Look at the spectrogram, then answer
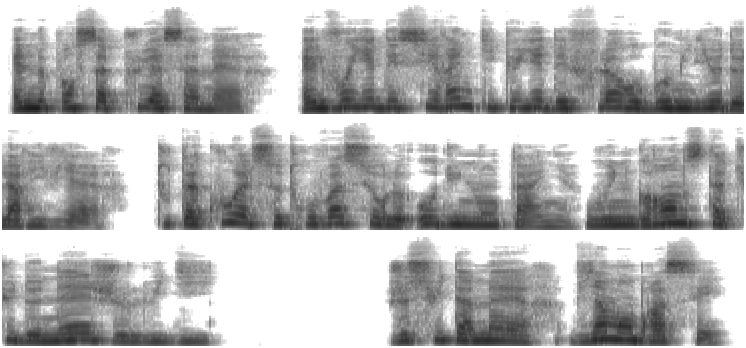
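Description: A woman narrating a storybook in a calm, measured reading. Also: mid-range voice.

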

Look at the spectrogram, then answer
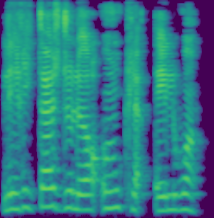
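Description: A woman reading a classic novel aloud as an audiobook, with measured, clear storytelling. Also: medium pitch, steady tone, darkish tone, lo-fi sound. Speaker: audiobook reader.

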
